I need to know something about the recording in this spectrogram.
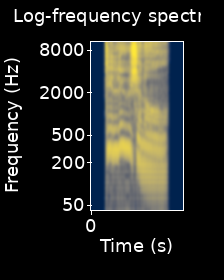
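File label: "delusional", British English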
